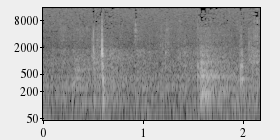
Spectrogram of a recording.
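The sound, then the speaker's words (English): A door knocks and rattles in the wind a few times at irregular intervals, dull thuds against a steady background hiss, fairly faint, with no voices. “That wind will have that door doing that all night.”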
